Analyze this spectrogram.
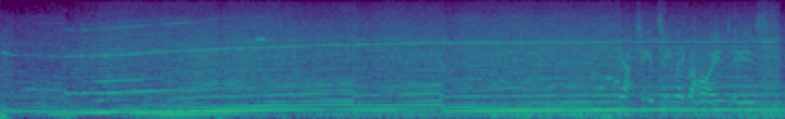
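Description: A racing car engine roars at high revs, rising in pitch and dropping briefly with each gear change.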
